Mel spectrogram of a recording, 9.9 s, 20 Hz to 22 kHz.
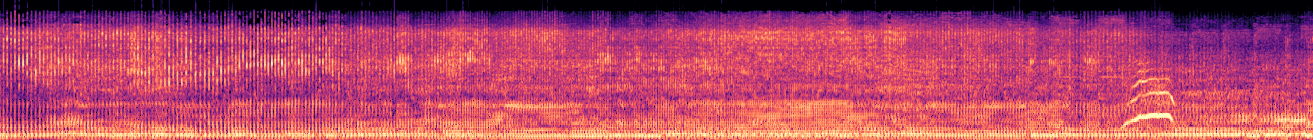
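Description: Honda CG Titan 99's single-cylinder four-stroke engine running hard with its silencer removed, open header pipe only, its pitch rising and falling with the throttle while riding over dirt.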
